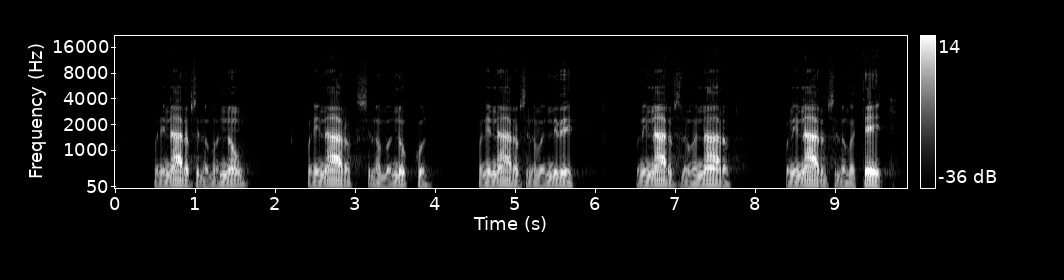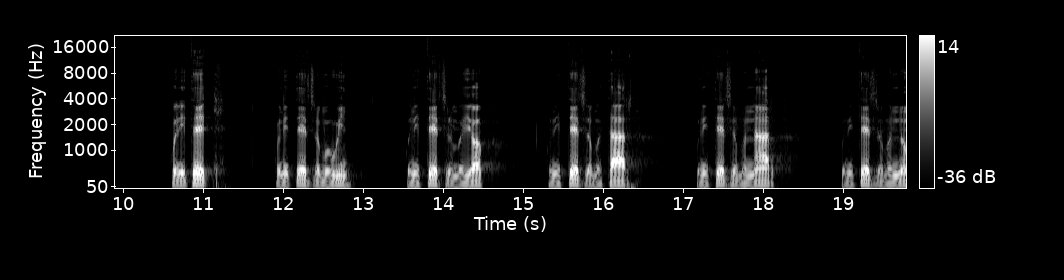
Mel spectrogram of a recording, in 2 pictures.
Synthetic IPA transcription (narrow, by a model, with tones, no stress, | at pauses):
ku˨ni˨na˦ɾo˨psi˨lo˨mba˨no˦ŋ | ku˨ni˨na˦ɾo˨psi˦lo˨mba˨no˦kːu˨n | ku˨ni˨na˦ɾo˨psi˨lo˨ba˨ni˦be˨t̚ | ku˨ni˨na˦ɾo˨psi˨lo˨mba˨na˦ɾo˨p | ku˨ni˨na˦ɾo˨psi˨lo˨mba˨te˦˨t̚ | ku˨ni˨te˦˨t̚ | ku˨ni˨te˦tsi˨lo˨mba˨wi˦ɲ | ku˨ni˨te˦tsi˨lo˨mba˨jo˦p̚ | ku˨ni˨te˦tsi˨lo˨mba˨ta˦ɾ | ku˨ni˨teː˦tsi˨lo˨mba˨na˦ɾ | ku˨ni˨te˦tsi˨lo˨mba˨no˦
